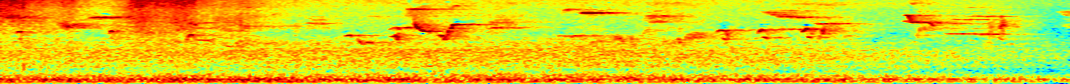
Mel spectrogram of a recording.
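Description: Faint woodland birdsong, many short chirps over a low steady background rumble, fading out near the end.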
